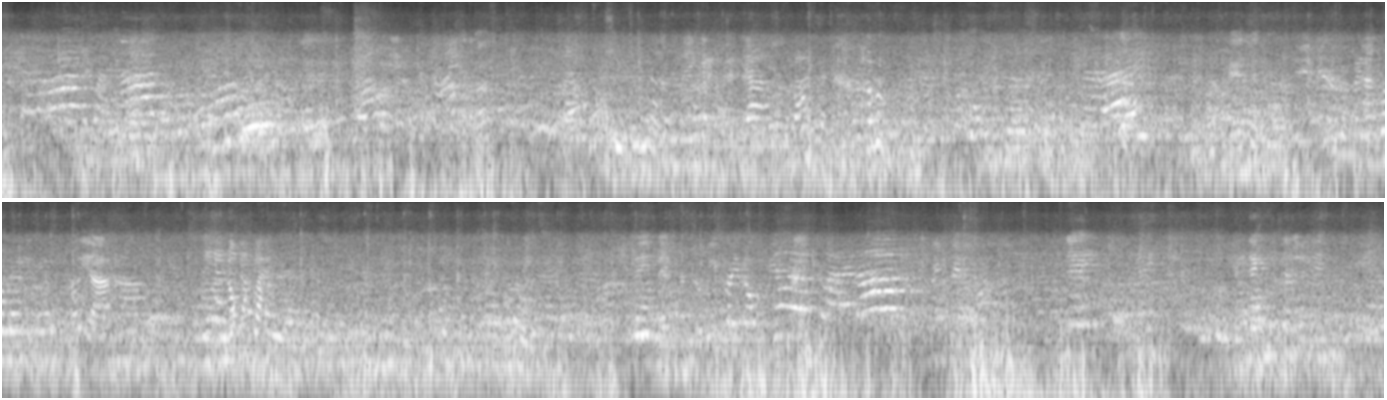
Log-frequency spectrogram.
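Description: A busy crowd of men and women chatters nearby outdoors.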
